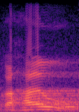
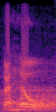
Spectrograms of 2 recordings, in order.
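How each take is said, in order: First: The final vowel is drawn out long. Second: The final vowel is clipped short. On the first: The syllable counts as two beats. "कहेऊ जब कहा जाता तो इस तरह से मात्रा लगता" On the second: The syllable counts as one beat. "लघु वर्ण की तरह उच्चारित हो रहा है"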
